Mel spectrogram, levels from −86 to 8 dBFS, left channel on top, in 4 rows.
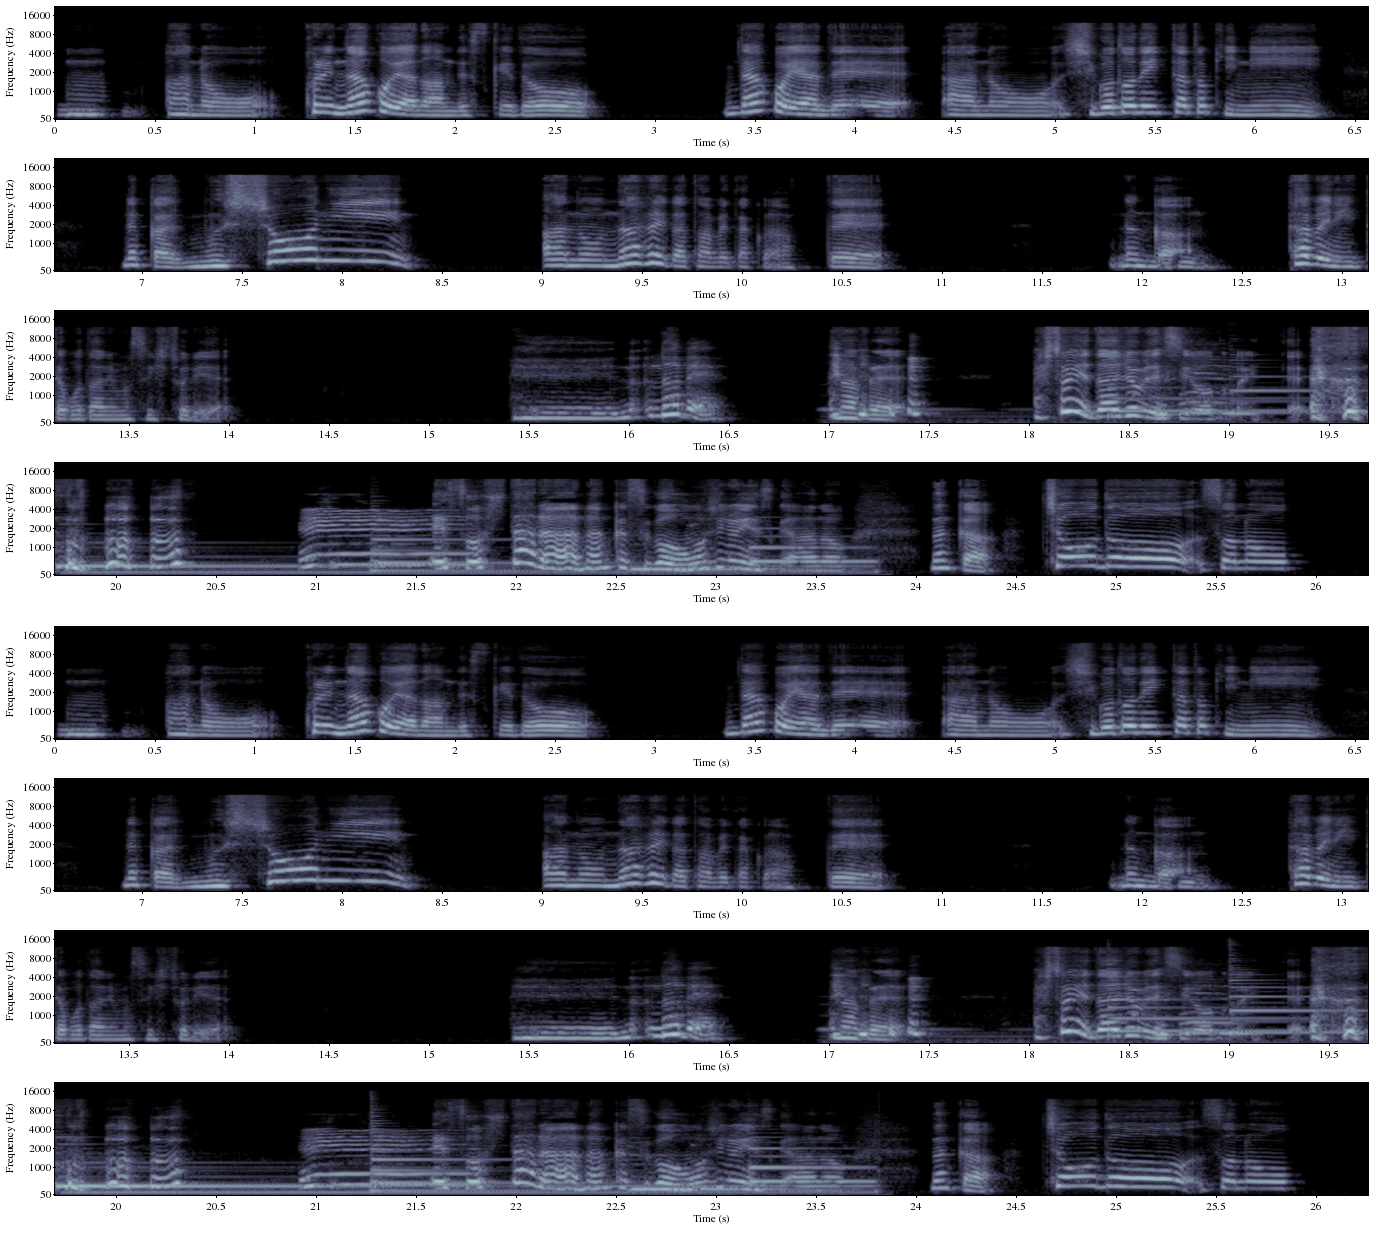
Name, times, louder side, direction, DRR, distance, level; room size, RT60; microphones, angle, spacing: voice 1, 0.6-2.7 3.3-6.3 6.9-8.4 9.0-10.7 11.8-12.2 12.7-14.0 17.0-17.4 18.0-18.9 19.4-20.4 21.6-24.4 24.6-25.9, left 1 dB, 20° left, 0.7 m, -29 dB
voice 2, 11.9-12.3 15.4-16.5 17.0-17.1 18.6-19.1 20.9-21.8, right 1 dB, 35° left, 1.6 m, -31 dB
sound 1, 17.0-17.3 18.4-23.8, right 4 dB, 45° right, 0.5 m, -34 dB
7.4 x 3.9 x 4.1 m
head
